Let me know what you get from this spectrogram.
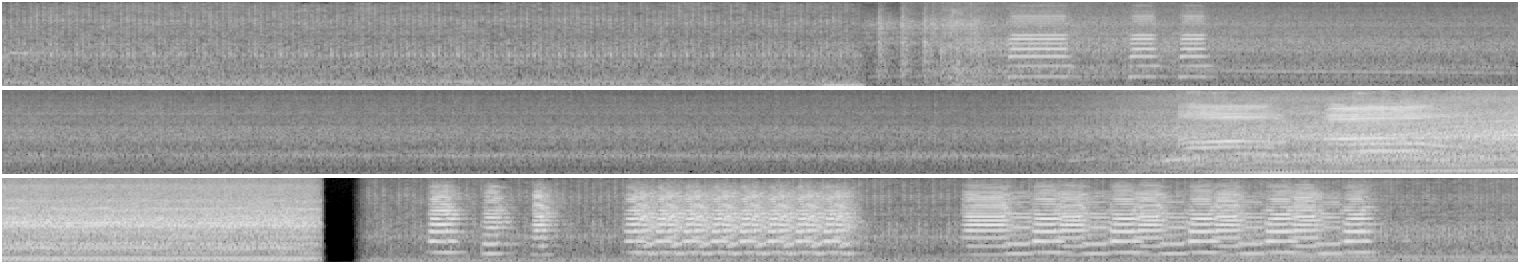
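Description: Electronic toy-vehicle sound effects: short runs of rapid beeping, horn-like jingles over a steady low hum, with a louder stretch of gliding, siren-like tones past the middle.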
